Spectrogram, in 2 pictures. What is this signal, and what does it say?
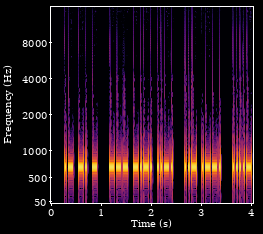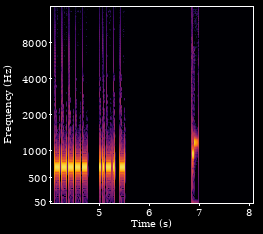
Morse code, heard as a keyed tone, about 36 wpm, 700 Hz. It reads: ANT OCF UP 40 FT
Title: K1USN SST QSO Practice 35wpm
